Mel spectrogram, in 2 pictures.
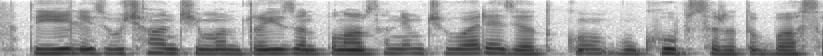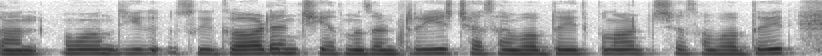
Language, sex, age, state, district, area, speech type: Kashmiri, female, 30-45, Jammu and Kashmir, Baramulla, rural, spontaneous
